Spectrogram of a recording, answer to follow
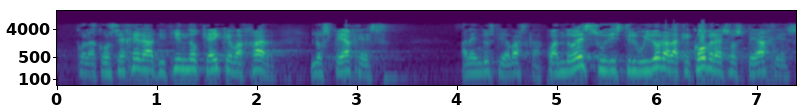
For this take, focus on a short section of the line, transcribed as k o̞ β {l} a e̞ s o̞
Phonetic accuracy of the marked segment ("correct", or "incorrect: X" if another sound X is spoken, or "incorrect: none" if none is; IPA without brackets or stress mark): incorrect: ɾ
